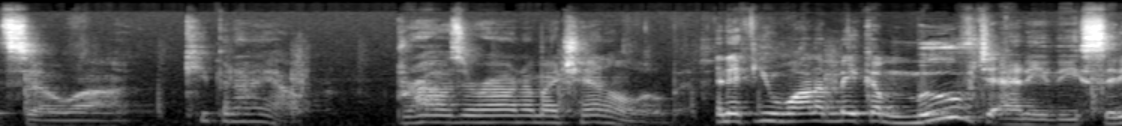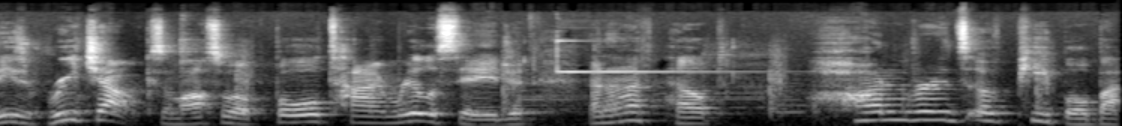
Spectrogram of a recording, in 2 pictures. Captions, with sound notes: So, keep an eye out. (soft electronic music) Browse around on my channel a little bit. And if you wanna make a move to any of these cities, reach out, 'cause I'm also a full-time real estate agent, and I've helped (graphics ding) hundreds of people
